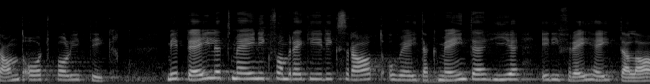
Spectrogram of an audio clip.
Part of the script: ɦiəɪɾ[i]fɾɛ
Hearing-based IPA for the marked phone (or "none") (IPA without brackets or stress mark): i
